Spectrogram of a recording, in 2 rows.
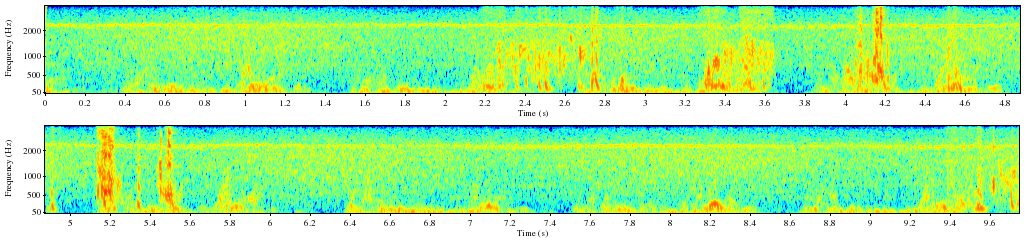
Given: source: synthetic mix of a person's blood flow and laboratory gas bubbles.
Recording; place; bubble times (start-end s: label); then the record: Doppler ultrasound of blood flow; precordium
2.17-2.80 s: bubbles
2.85-2.94 s: bubbles
3.26-3.66 s: bubbles
3.98-4.25 s: bubbles
4.49-4.60 s: bubbles
4.88-4.96 s: bubbles
5.10-5.27 s: bubbles
5.30-5.39 s: bubbles
5.42-5.57 s: bubbles
9.38-9.75 s: bubbles
From the record:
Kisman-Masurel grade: 223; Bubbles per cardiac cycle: several, 3 to 8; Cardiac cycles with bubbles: 10 to 50%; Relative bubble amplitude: loud (0.450 to 0.775); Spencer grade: 2 (many but less than half of the cardiac periods contain bubble signals, singularly or in groups); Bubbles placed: anywhere in the cardiac cycle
